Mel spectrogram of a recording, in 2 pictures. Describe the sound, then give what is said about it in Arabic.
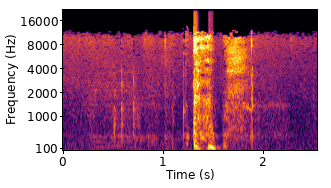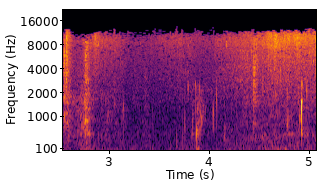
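A brief scraping slide as something is pulled shut to block glaring light: one short, fairly loud burst early on, then only faint room noise. “أغلق هذا عشان الضوء اللي هناك هذا يضرب في عيني”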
